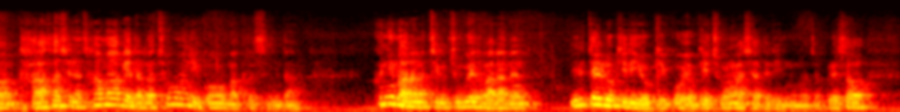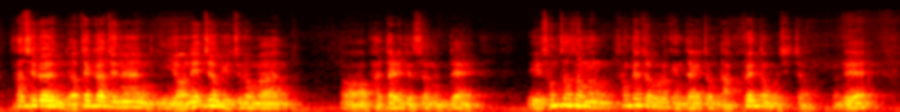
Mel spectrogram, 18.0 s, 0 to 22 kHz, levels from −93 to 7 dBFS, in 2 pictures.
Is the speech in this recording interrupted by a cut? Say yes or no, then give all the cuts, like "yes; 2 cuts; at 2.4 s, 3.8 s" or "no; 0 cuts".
no; 0 cuts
